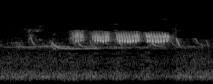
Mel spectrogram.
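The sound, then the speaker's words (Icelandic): A thrush sings near the doctor's house on Flatey in Breiðafjörður, giving a short phrase of a few high, clear whistled notes repeated quickly, moderately loud over a faint low hiss. “Í grennt við læknishúsið í Flatey heyrist fugl syngja kjör, kjör, kjör, kjör. Kjör, kjör, kjör, kjör.”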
